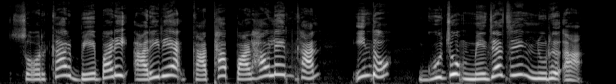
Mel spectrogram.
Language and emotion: Santali, angry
